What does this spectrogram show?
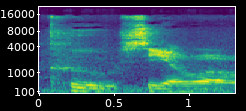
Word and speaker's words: coup: pigeon makes yeah that's cool i'm talking about c-o-u-p there's no p and coo it's silent letters are weird okay i will listen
